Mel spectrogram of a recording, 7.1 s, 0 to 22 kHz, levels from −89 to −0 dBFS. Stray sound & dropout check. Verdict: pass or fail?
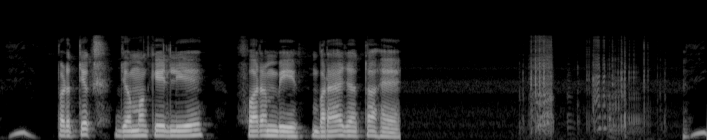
fail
